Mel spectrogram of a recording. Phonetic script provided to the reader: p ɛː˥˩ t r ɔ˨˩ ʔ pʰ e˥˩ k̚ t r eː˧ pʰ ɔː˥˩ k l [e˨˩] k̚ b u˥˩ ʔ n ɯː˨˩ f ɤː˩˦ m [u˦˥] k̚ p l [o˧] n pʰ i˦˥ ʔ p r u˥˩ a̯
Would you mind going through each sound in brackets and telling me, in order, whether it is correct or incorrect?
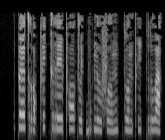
correct, correct, correct

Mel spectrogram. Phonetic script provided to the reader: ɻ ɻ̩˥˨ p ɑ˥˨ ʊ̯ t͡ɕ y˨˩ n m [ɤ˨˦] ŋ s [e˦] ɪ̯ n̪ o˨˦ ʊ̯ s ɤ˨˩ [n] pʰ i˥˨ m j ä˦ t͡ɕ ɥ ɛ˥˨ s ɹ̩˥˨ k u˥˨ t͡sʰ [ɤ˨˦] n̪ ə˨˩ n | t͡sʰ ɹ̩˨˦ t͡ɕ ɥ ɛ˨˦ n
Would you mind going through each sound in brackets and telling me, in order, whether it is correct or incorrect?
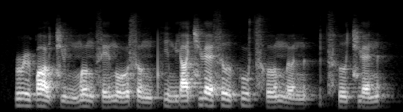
incorrect, incorrect, incorrect, correct

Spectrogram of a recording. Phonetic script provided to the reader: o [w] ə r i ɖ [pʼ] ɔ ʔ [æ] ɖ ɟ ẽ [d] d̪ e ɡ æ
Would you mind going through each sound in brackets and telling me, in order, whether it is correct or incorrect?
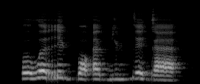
correct, incorrect, correct, incorrect

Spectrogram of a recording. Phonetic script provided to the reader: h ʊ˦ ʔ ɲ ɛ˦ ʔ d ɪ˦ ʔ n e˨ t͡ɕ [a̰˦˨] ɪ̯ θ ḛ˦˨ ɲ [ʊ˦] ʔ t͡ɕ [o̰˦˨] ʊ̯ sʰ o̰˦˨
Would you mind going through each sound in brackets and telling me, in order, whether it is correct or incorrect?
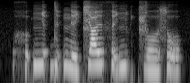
incorrect, correct, incorrect

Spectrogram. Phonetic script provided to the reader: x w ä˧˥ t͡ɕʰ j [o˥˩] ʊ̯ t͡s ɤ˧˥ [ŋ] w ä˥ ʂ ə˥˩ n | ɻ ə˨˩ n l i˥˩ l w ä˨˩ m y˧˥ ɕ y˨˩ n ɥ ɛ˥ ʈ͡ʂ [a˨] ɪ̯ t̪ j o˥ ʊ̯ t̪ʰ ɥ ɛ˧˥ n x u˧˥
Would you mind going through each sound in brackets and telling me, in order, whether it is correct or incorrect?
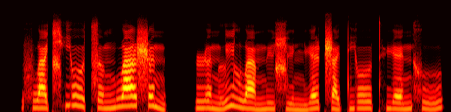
correct, correct, correct

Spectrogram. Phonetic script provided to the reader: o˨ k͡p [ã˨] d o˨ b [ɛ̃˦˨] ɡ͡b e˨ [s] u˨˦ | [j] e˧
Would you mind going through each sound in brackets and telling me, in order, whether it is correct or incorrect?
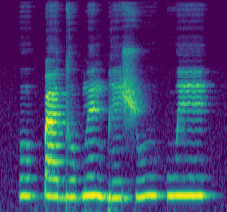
incorrect, incorrect, incorrect, incorrect

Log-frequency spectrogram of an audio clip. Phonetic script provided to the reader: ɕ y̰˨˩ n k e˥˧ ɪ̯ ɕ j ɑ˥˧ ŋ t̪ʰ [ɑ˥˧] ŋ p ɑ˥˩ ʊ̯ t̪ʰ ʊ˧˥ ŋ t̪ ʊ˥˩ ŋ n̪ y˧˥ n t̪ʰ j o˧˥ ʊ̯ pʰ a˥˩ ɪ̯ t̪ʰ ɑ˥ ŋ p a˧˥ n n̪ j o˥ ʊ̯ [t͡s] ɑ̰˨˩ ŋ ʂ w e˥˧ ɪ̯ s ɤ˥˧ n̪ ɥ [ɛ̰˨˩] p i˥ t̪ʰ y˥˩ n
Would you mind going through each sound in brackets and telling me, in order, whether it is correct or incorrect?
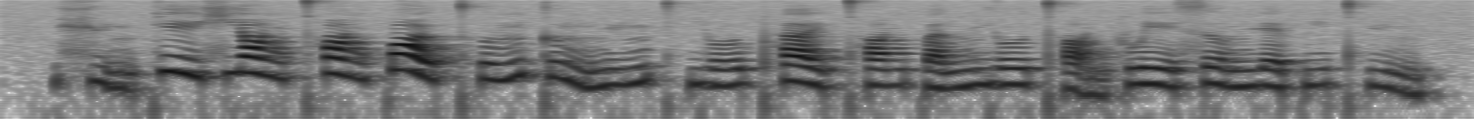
correct, incorrect, incorrect

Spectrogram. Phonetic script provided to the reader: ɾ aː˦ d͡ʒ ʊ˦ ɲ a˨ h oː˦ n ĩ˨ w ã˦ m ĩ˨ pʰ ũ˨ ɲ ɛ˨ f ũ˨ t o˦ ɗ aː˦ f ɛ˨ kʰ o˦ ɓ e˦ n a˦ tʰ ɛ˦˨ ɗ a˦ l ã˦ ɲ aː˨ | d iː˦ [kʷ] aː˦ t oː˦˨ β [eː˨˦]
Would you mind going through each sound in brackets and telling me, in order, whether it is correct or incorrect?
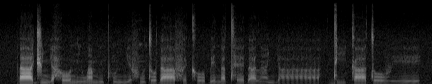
incorrect, correct

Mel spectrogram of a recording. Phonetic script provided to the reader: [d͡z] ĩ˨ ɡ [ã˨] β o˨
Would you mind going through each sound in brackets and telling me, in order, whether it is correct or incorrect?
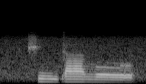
incorrect, incorrect

